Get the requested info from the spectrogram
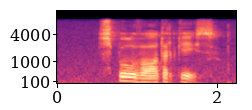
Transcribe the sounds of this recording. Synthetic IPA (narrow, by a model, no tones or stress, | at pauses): spulˠvɑːtərkḭs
